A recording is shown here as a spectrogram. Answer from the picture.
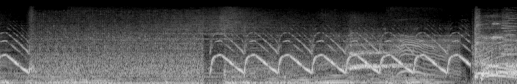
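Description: Police siren in a fast yelp, its pitch swooping up and down about three times a second. It sounds in two spells with a rushing hiss between them, and a sudden sharp sound comes near the end.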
